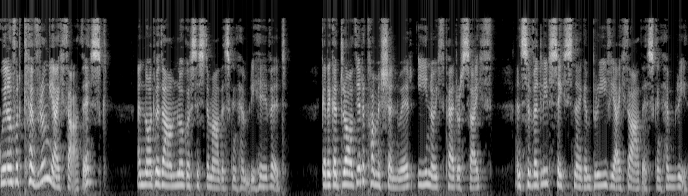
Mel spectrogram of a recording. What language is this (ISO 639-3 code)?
cym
